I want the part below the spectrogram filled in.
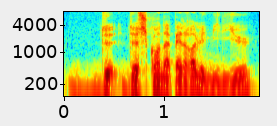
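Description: A man hosting an interview asks polite, measured questions in a formal register. His voice has a husky edge at an ordinary male pitch. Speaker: interviewer, host.

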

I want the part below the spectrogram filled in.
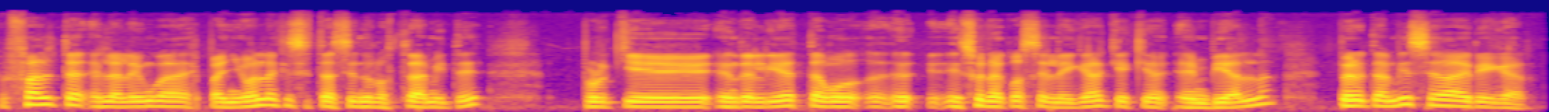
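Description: A man's voice: fairly high pitch, fast talker, no room sound. A middle-aged man speaking earnestly in a panel discussion, with many hesitations. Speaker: guest, diversity advocate. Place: Quebec.

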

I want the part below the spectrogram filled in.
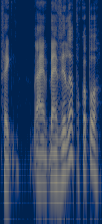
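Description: A man's voice: medium pitch, expressive, moderate pace, a bit bright, no room sound, studio quality. A man with a Quebec French accent, commenting on soccer in a casual panel, hesitant with many restarts.

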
